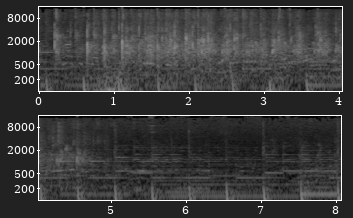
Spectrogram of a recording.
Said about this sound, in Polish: Dziękujemy i wielkie brawa.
